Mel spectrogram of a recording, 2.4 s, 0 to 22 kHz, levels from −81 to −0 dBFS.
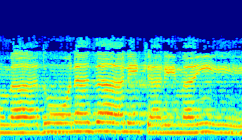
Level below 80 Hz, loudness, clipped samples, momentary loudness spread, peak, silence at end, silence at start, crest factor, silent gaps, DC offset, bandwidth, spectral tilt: -56 dBFS; -17 LUFS; under 0.1%; 3 LU; -4 dBFS; 0 s; 0 s; 14 dB; none; under 0.1%; 8 kHz; -0.5 dB/octave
